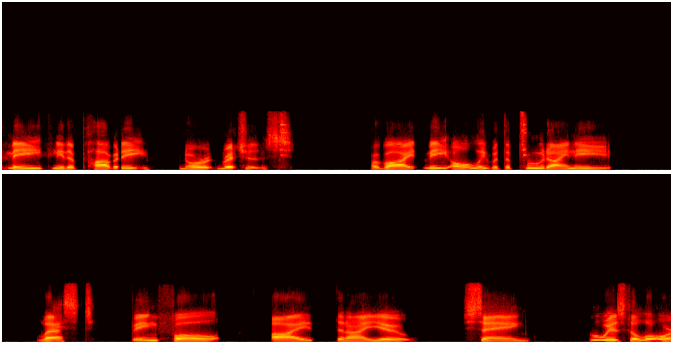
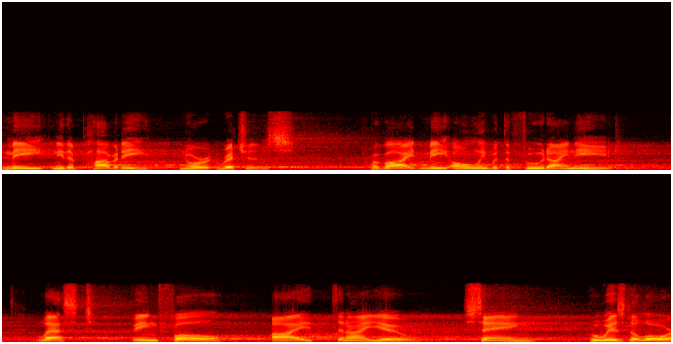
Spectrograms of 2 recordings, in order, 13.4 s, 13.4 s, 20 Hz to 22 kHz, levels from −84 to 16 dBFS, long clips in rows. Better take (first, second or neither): second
